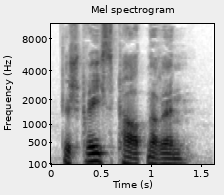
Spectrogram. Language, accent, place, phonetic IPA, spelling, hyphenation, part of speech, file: German, Germany, Berlin, [ɡəˈʃpʁɛːçsˌpaʁtnəʁɪn], Gesprächspartnerin, Ge‧sprächs‧part‧ne‧rin, noun, De-Gesprächspartnerin.ogg
- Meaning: female equivalent of Gesprächspartner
